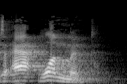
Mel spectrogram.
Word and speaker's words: atonement: If you look at the word, you can even pronounce it as at-one-ment. And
